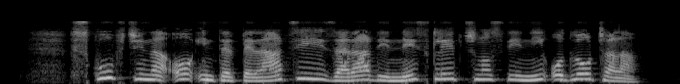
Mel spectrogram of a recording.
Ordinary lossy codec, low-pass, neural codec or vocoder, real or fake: AAC, 24 kbps; 19.8 kHz; vocoder, 44.1 kHz, 128 mel bands every 256 samples, BigVGAN v2; fake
